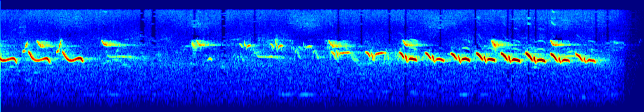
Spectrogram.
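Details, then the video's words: A woodlark from Central Russia sings sweet, liquid whistled notes, first a few looping phrases, then a fast run of repeated fluting notes, about four a second, that trail off. "Forest Lark (Yula)"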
